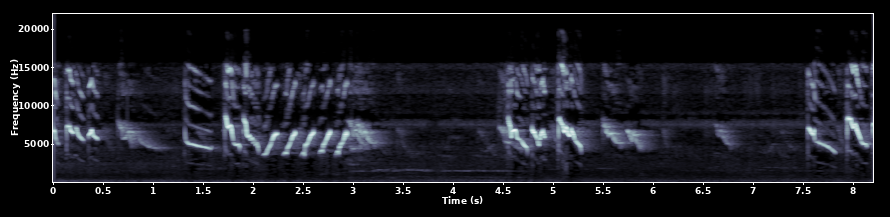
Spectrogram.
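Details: White-eye calling in the wild, a 'nembak wit wit' call meant to provoke other white-eyes into calling: high thin whistled notes, some in rapid descending wit-wit series, separated by pauses.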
